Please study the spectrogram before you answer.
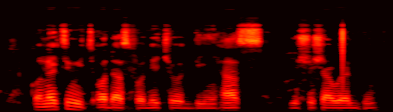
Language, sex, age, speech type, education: Nigerian Pidgin, male, 15-29, spontaneous, tertiary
